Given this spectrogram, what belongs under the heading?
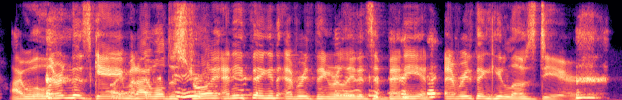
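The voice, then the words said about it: Imitates another person's voice. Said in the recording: “Was that a good mic impression? ... Pretty much. ... was a good mic impression. Yeah, no, that was on point”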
